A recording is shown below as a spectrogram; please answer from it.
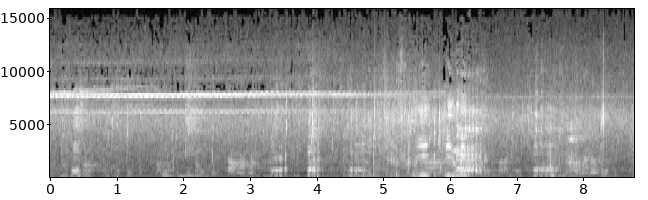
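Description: Baby macaque crying out in a series of short, wavering calls, loudest about five to six seconds in.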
